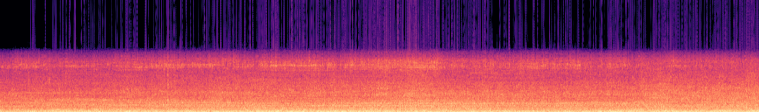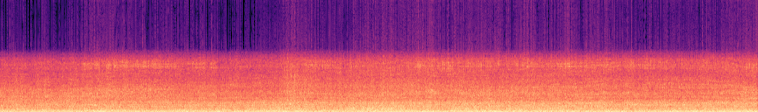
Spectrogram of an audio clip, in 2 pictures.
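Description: Steady road noise inside a vehicle cruising at highway speed: tyre and wind rush with a low hum underneath, loud and unbroken.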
